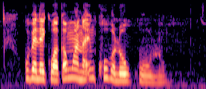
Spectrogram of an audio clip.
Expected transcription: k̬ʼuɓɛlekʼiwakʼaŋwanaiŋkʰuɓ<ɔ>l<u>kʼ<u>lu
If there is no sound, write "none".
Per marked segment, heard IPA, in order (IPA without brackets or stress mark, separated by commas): ɔ, o, uː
